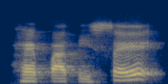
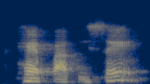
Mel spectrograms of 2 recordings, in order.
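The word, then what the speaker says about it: Hepaticae: Hepatise, nah CAE disebut dibacanya C aja. Hepatise ya, dan lumut tanduk, aduh kurang K.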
